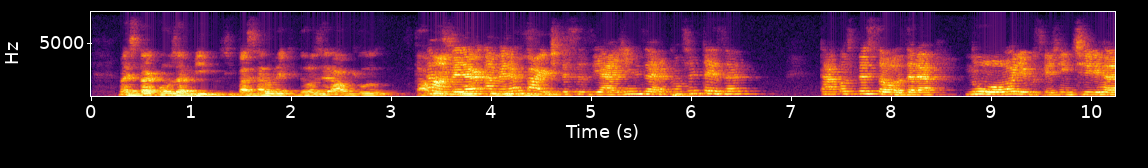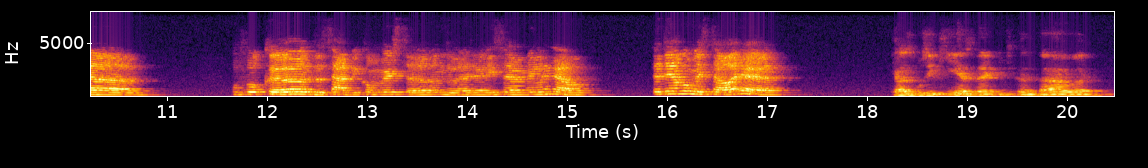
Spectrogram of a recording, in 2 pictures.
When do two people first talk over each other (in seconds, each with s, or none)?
3.3 s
